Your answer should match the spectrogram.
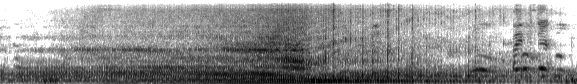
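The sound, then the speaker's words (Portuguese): A motorcycle ridden by a woman passes by, its engine droning louder and rising in pitch, then dropping sharply as it goes past midway. Faint voices can be heard toward the end. “Olha a motoqueira.”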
